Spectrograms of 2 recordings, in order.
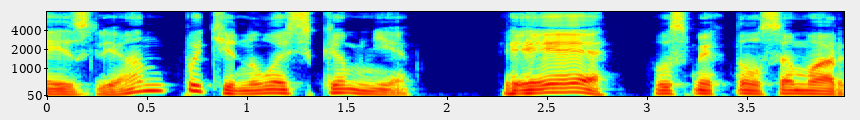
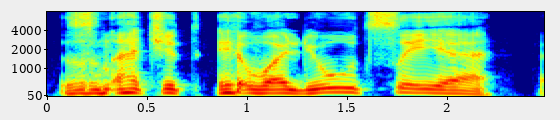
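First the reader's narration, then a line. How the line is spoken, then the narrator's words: Laughing out loud. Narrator (Russian): Расхохотался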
